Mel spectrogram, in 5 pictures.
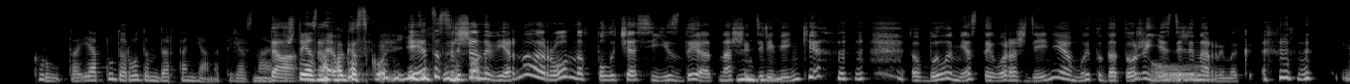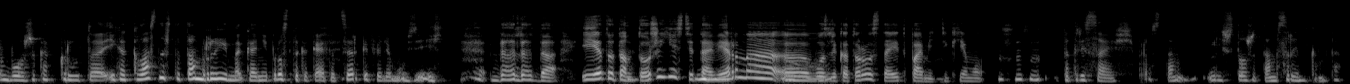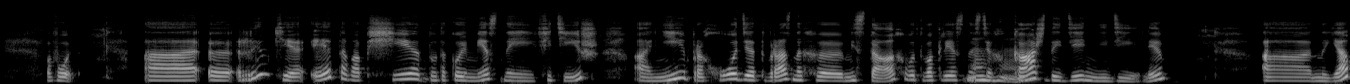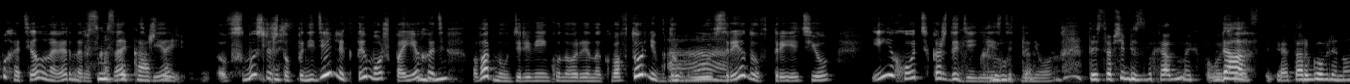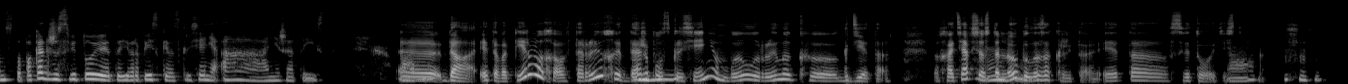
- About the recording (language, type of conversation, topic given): Russian, podcast, Какой самый живой местный рынок, на котором вы побывали, и что в нём было особенного?
- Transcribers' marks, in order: laughing while speaking: "То, что я знаю о Гасконе. Единственный факт"; laugh; laugh; chuckle; tapping; chuckle; chuckle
